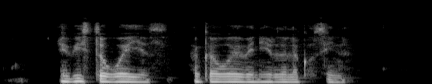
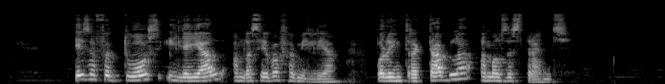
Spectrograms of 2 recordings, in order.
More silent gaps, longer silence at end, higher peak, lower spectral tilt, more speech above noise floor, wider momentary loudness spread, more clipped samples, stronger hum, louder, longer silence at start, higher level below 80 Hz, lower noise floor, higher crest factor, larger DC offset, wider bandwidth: neither; second, 0.85 s vs 1 s; about the same, -2 dBFS vs -2 dBFS; first, -6.5 dB/octave vs -5 dB/octave; about the same, 48 dB vs 46 dB; about the same, 13 LU vs 12 LU; neither; neither; about the same, -22 LUFS vs -21 LUFS; second, 0.6 s vs 0.75 s; first, -58 dBFS vs -74 dBFS; about the same, -69 dBFS vs -67 dBFS; about the same, 20 dB vs 20 dB; neither; second, 7.6 kHz vs 11.5 kHz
